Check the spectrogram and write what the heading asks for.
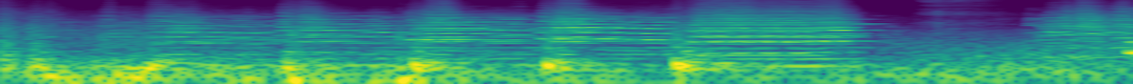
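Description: Military marching band playing brass chords, a series of short held notes over low drum beats, fading off near the end.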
